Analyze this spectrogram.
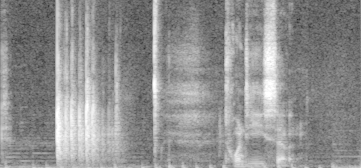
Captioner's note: dice bouncing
